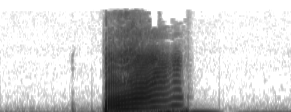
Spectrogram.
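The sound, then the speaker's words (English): A fart sound effect plays from a phone app as one loud, buzzy blast about half a second long, its pitch rising as it goes, heard alone. “He's on Fart Hub, isn't he?”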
